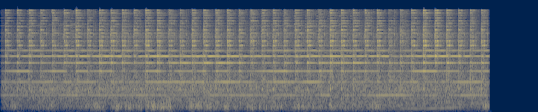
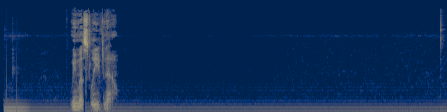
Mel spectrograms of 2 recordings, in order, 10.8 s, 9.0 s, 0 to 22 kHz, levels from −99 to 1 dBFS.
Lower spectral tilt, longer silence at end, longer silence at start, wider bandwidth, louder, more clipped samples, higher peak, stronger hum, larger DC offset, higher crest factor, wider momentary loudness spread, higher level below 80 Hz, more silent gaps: second, 2 dB/octave vs -1 dB/octave; first, 1 s vs 0.15 s; about the same, 0 s vs 0.05 s; about the same, 16 kHz vs 15.5 kHz; first, -20 LUFS vs -29 LUFS; neither; first, -2 dBFS vs -8 dBFS; neither; neither; second, 20 dB vs 32 dB; second, 6 LU vs 27 LU; second, -80 dBFS vs -62 dBFS; neither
